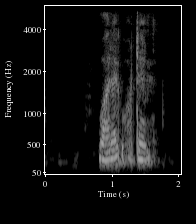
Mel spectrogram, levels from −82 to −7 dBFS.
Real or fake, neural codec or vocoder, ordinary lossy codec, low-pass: real; none; MP3, 32 kbps; 5.4 kHz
